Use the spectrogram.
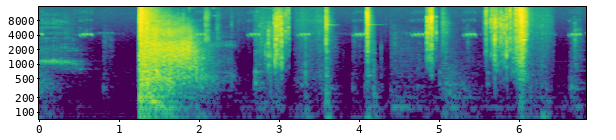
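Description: Zombie apocalypse video game gunfire: a loud sharp blast followed by a string of shorter, crisp shots and clicks at irregular intervals, fairly close and without talk.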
